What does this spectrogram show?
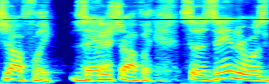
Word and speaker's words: Schauffele: Xander Schauffele. No, it's Schauffele.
